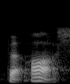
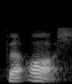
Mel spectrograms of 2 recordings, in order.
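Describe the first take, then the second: First: "theos" with the accented syllable hit hardest; correct stress demo. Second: "Theos" with the wrong syllable hit, a touch louder; wrong stress demo. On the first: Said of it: "that's the syllable you're gonna hit the hardest". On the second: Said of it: "not theos". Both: Shown as a demonstration.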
